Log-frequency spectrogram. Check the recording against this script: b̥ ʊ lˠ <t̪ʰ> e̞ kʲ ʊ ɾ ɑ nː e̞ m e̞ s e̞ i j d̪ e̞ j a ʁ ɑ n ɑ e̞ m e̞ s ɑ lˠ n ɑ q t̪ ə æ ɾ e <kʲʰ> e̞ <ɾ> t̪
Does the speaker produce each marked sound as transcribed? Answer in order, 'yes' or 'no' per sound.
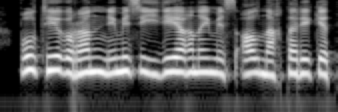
yes, no, no

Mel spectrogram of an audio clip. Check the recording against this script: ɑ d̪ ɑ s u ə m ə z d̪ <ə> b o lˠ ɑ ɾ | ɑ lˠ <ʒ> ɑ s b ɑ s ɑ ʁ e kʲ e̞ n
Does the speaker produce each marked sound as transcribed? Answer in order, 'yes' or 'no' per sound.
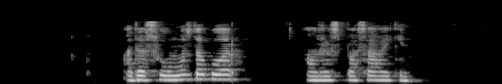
no, yes

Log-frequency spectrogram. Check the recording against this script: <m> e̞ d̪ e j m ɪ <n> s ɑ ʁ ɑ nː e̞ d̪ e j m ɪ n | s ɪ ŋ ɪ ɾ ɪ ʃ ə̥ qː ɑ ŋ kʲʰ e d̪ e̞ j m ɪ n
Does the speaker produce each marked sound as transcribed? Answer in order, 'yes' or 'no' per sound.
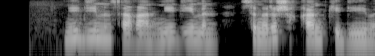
no, yes

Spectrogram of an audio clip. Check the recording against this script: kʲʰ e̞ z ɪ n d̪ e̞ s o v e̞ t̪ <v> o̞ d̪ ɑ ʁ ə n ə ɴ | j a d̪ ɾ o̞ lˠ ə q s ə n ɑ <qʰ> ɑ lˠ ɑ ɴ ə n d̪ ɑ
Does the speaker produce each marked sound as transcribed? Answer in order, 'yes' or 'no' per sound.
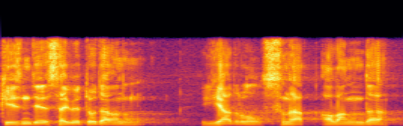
no, no

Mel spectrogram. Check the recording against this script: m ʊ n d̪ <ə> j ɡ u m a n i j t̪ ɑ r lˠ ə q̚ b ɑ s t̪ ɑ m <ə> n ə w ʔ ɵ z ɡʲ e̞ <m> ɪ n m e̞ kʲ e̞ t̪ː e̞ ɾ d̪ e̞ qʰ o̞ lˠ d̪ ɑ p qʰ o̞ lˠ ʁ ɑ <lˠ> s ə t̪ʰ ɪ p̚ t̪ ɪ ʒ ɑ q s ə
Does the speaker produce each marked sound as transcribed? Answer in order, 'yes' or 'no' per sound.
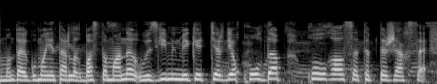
no, no, yes, yes

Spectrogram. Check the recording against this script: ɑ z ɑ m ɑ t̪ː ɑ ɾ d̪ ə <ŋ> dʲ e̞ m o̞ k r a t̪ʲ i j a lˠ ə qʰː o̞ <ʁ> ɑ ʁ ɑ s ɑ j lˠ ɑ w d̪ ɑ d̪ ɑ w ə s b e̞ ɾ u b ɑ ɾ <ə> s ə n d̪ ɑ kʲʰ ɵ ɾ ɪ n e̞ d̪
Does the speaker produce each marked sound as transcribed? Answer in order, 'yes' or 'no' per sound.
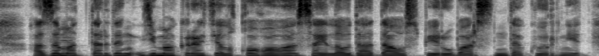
no, yes, yes

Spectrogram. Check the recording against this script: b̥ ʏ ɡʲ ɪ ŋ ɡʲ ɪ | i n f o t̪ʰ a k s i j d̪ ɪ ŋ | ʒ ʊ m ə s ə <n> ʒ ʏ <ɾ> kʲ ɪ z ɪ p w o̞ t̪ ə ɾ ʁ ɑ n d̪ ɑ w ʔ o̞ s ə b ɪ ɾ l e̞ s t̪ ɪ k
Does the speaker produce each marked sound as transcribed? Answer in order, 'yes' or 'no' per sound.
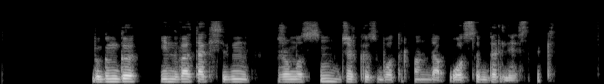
yes, yes

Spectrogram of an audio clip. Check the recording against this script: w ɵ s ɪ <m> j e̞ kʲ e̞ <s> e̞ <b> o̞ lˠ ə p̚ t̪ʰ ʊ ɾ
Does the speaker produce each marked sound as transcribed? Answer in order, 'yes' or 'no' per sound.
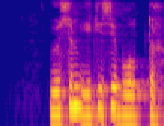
yes, yes, yes

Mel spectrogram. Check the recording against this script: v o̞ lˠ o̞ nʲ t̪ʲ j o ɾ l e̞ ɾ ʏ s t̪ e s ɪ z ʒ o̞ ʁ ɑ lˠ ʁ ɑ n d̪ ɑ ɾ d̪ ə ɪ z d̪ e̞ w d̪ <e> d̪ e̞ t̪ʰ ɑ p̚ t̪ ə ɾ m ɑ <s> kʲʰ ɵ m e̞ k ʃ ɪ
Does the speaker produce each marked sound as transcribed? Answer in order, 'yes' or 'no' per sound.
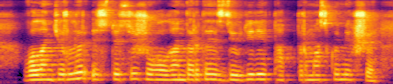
yes, yes

